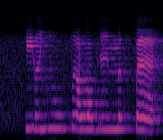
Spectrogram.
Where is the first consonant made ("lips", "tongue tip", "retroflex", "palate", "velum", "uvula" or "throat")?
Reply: palate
